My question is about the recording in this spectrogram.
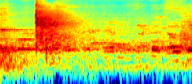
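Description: A baseball bat striking a pitched ball in a batting cage: one sharp crack about half a second in, trailing off briefly.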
